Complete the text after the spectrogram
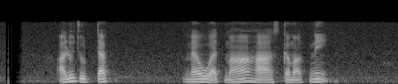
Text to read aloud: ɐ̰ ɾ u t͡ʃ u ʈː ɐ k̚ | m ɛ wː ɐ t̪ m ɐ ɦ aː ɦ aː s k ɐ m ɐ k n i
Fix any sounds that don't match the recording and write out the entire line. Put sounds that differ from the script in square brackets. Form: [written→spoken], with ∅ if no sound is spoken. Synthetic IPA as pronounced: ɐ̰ [ɾ→l] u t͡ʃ u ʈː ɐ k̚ | m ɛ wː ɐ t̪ m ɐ ɦ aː ɦ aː s k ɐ m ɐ k n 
